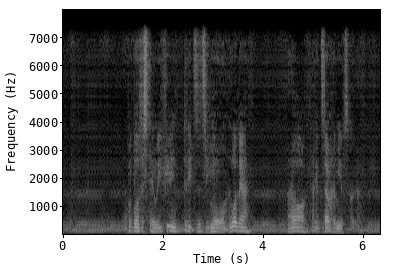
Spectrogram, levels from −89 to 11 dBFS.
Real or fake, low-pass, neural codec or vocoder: fake; 7.2 kHz; codec, 16 kHz, 0.5 kbps, FreqCodec, larger model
